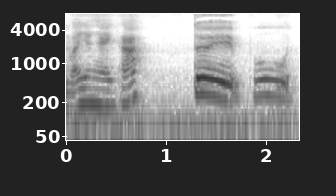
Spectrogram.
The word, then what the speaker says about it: 不: คะ เรา สือ ยัง เขียน คำ ว่า ปู้ เป็น เสียง 4 ตาม ราบ ศัพท์ ของ มัน นะ คะ แต่ เวลา เรา อ่าน เรา ต้อง อ่าน เป็น เสียง 2 นะ คะ คำ แรก อ่าน ว่า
